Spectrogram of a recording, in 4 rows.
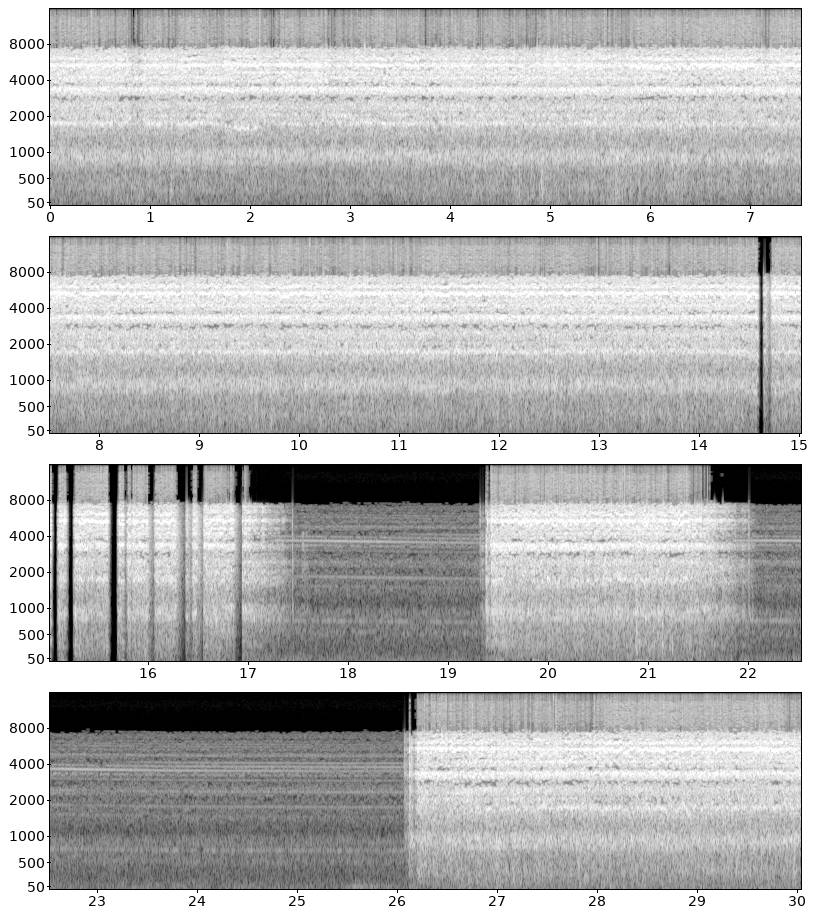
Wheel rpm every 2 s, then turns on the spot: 230, 230, 230, 220, 230, 230, 230, 220, 80, 70, 120, 0, 0, 190, 220.
none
